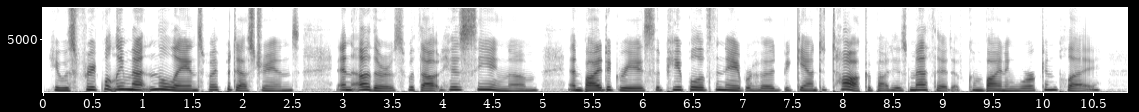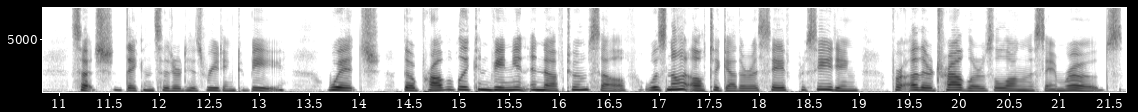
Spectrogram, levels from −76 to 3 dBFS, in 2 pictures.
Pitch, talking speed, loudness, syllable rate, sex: 225 Hz, 170 wpm, -18 LUFS, 4.6 syllables/s, female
